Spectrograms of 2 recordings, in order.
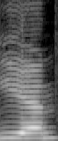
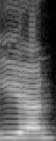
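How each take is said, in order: The two takes are said the same way.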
